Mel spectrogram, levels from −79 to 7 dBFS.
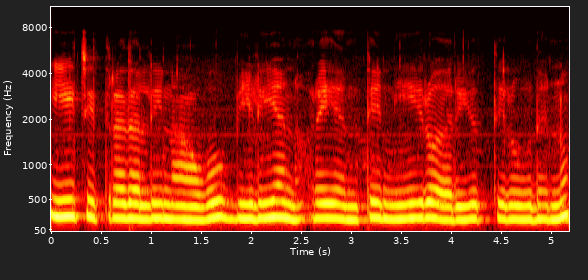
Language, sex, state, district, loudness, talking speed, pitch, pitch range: Kannada, female, Karnataka, Shimoga, -12 LUFS, 80 wpm, 215 Hz, 200-225 Hz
